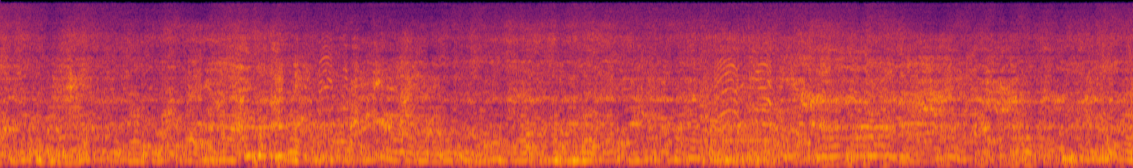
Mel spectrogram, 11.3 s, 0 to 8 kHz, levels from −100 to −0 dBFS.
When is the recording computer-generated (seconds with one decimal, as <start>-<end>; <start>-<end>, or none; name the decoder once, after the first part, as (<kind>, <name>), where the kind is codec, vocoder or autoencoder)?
0.0-3.1 (codec, SNAC); 3.6-7.0; 7.8-11.3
